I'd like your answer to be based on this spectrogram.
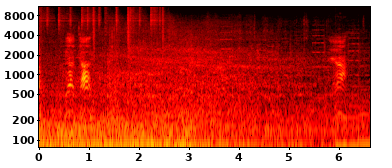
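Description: A Volkswagen Golf MK1 fitted with a straight-pipe exhaust rumbles nearby, louder at first and then settling lower, while a person talks over it.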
